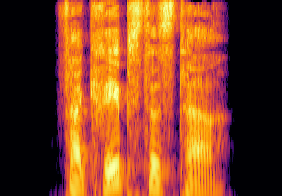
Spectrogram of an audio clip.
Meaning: inflection of verkrebst: 1. strong/mixed nominative masculine singular superlative degree 2. strong genitive/dative feminine singular superlative degree 3. strong genitive plural superlative degree
- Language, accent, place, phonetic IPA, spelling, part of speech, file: German, Germany, Berlin, [fɛɐ̯ˈkʁeːpstəstɐ], verkrebstester, adjective, De-verkrebstester.ogg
